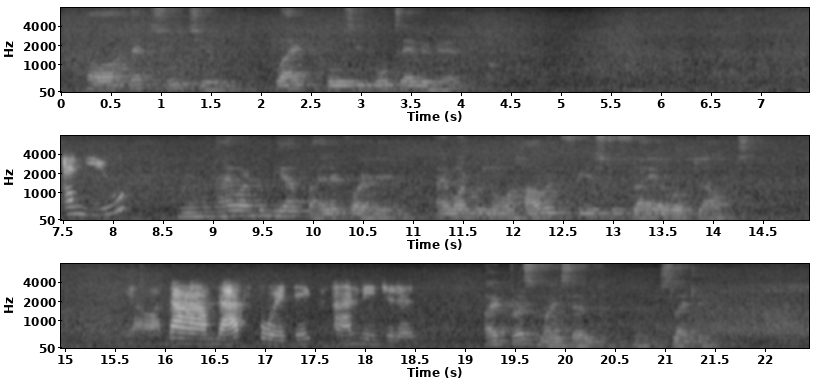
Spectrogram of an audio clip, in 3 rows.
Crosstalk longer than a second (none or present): none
